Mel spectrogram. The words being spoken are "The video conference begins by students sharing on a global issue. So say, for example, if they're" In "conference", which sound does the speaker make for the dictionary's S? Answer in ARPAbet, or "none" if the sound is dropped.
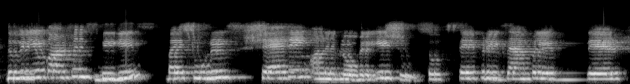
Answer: S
